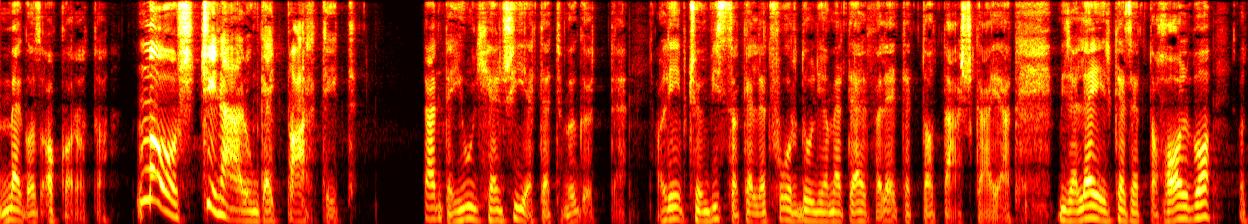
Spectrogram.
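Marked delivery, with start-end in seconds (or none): none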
